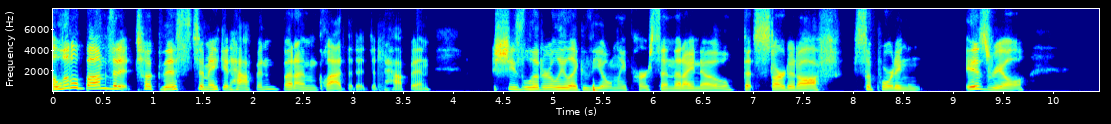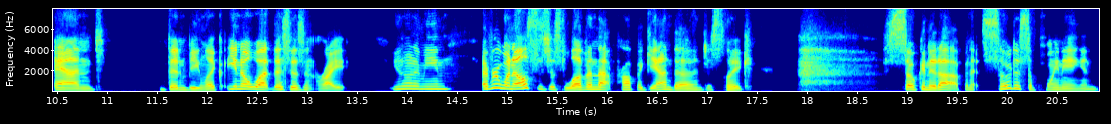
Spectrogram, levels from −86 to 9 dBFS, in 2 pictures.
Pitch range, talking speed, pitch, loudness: 175-245 Hz, 185 wpm, 195 Hz, -21 LUFS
